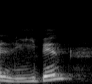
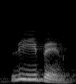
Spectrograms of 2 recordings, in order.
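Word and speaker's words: lieben: no começo do vídeo verbo amar liben você realmente só prolonga liben você só pronuncia a pronúncia do I mas nos outros exemplos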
